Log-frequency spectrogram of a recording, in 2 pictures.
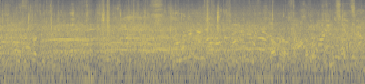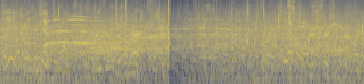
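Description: Crowd of spectators in stadium stands, many voices talking over one another in a steady babble. It breaks off suddenly about three-quarters of the way through and builds back up.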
